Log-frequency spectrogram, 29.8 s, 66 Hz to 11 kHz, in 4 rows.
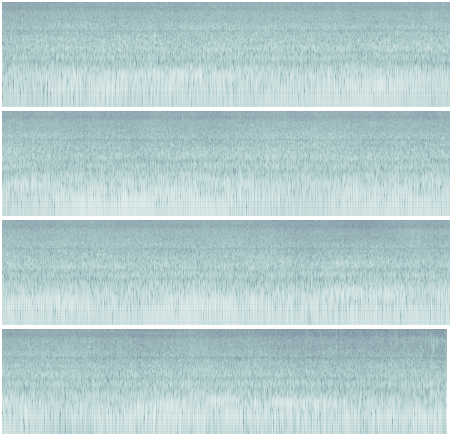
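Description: Off-road 4x4's engine running steadily while driving through water-filled ruts, heard from inside the cab with a steady hiss of rain and water. About twenty seconds in the engine note drops and changes.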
